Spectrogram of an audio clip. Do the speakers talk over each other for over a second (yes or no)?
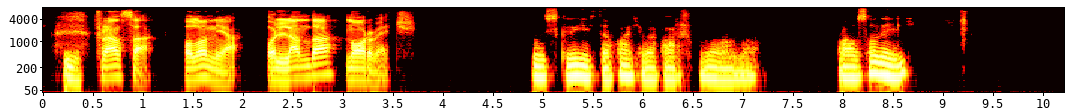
no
